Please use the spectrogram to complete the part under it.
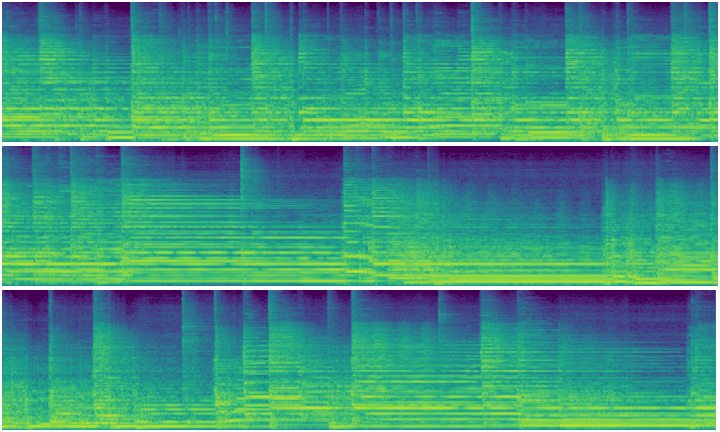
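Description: An electric guitar played through a Lazy J amplifier rings out in sustained, distorted chords and notes with reverb and echo, dense and loud throughout, with no talking.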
